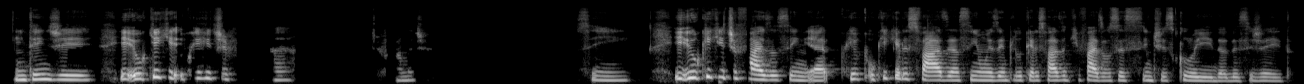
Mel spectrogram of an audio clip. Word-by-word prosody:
Entendi. 215 -1 +2 0.3
E - - +6
o 255 - +2
que 335 +3 +5
que 315 -2 -2
o - - -11
que 285 - -5
que 290 - 0
te 275 -4 -5
é, 210 -4 -13 0.9
de - - -27
forma 185 +1 -10
dif - - -18 1.5
Sim. 190 0 -7 0.4
E 285 +1 +7
o 305 - +5
que 350 +2 +3
que 335 -1 -2
te 300 -3 +3
faz 230 -7 +4
assim 205 -1 -2 0.6
o 225 - -3
que 255 +6 -5
que - - -1
eles 250 0 -1
fazem 195 -1 +5
assim 190 +1 -3
um 190 - 0
exemplo 190 +1 -2
do 195 - -3
que 190 - -2
eles 190 0 -5
fazem 190 0 +1
que 200 +1 -16
faz 190 -2 +2
você 180 +1 -6
se 185 - -12
sentir 185 -1 -7
excluída 175 -3 -3
desse 165 0 -9
jeito? 165 -2 -9
200 Hz, 190 wpm, -20 LUFS, 190-235 Hz, 1.5 s, E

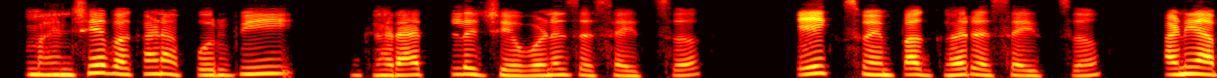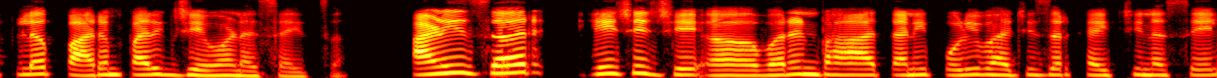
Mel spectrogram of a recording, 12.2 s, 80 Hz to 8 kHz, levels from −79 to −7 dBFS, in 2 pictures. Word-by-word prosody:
म्हणजे 220 +6 0
बघा 250 -1 -3
ना 250 - -2
पूर्वी 245 +6 -3 0.4
घरातलं 215 +4 -3
जेवणच 195 +2 -3
असायचं. 195 +1 -5 0.5
एक 265 +3 +6
स्वयंपाक 225 -1 +1
घर 215 +2 -1
असायचं 185 -1 -4 0.4
आणि 240 +3 +4
आपलं 230 +1 +3
पारंपरिक 220 +2 +2
जेवण 195 -2 -1
असायचं. 165 -3 -6 0.4
आणि 265 +6 +8
जर 290 +2 +6 0.3
हे 255 +1 +4
जे 275 +2 +3
जे 220 +1 +1
अ, 195 -1 +1
वरण-भात 215 -1 +1
आणि 210 +2 +2
पोळी-भाजी 210 0 -4
जर 215 +1 -4
खायची 200 +1 -5
नसेल, 205 0 -2
215 Hz, 140 wpm, -24 LUFS, 200-230 Hz, 0.5 s, आणि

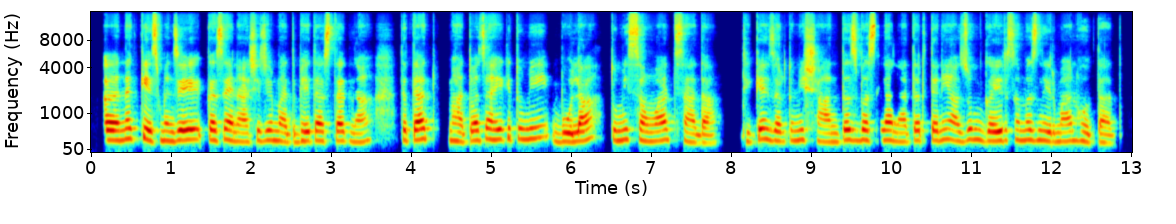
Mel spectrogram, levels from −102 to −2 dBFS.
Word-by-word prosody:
अ, 230 - +6 0.2
नक्कीच 250 -2 +2
म्हणजे 215 +1 +3 0.3
कसं 230 +1 +3
आहे 225 -2 +4
ना? 200 -2 -3
असे 190 +4 -4
जे 225 +2 -2
मतभेद 210 +1 -2
असतात 215 0 +2
ना, 185 0 -6 0.5
तर - - +3
त्यात 245 +1 +6 0.2
महत्त्वाचं 215 +4 0
आहे 240 0 +2
की 260 - -5
तुम्ही 260 +4 -3 0.2
बोला, 205 +4 +4 0.3
तुम्ही 230 +1 -1
संवाद 230 -1 0
साधा, 180 -4 -3 0.4
ठीक 195 0 -6
आहे. 245 0 +3
जर 215 -3 -1
तुम्ही 225 +1 -4
शांतच 205 +3 -1
बसला 230 0 +2
ना, 195 - -4
तर 225 0 -1
त्याने 230 +2 -2
अजून 240 +4 -3
गैरसमज 225 +2 0
निर्माण 205 -1 -3
होतात 180 -4 -6
220 Hz, 155 wpm, -18 LUFS, 200-230 Hz, 0.5 s, अ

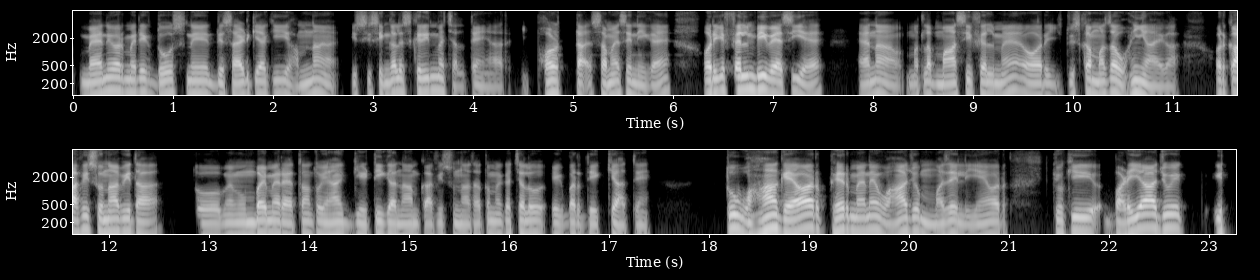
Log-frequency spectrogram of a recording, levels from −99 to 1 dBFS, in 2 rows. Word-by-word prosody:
मैंने 115 +6 +3
और 135 -2 +2
मेरे 125 +1 -1
एक 115 -4 -5
दोस्त 115 +1 -3
ने 115 0 0
डिसाइड 105 +1 0
किया 115 -2 0
कि 120 +2 -6
हम 90 -2 -9
ना 115 -6 -4 0.2
इसी 115 +2 -6
सिंगल 115 +4 -1
स्क्रीन 135 +2 0
में 135 - -1
चलते 85 -2 -9
हैं 85 - -7
यार! 85 0 -12
बहुत 115 +1 0
ट - - +1
समय 105 +2 0
से 115 +1 -2
नहीं 95 -3 -4
गए। 100 +8 -2 0.3
और 120 +1 +5
ये 145 - +3
फ़िल्म 145 +1 +6
भी 155 +1 +8
वैसी 125 +1 +3
है, 100 +5 -2 0.4
है 100 - +1
ना? 105 -6 -1
मतलब 100 +2 -4
मासी 105 +4 +1
फ़िल्म 105 -1 -2
है 135 +2 -2
और 105 0 +1 0.2
जिसका 105 +4 0
मज़ा 115 +2 +1
वही 110 +2 +1
आएगा, 85 -2 -4 0.4
और - - 0
काफी 140 -1 +5
सुना 120 0 +2
भी 125 0 +1
था। 105 0 0 0.4
तो 100 -1 -4
मैं 100 - -4
मुंबई 100 +3 +1
में 110 0 0
रहता 100 +1 -1
हूँ 105 - -5
तो 110 - -4
यहाँ 105 +1 0
गेटी 95 +2 -4
का 100 -2 +1
नाम 95 0 -4
काफी 95 +2 -6
सुना 95 -1 -6
था। 95 0 -7
तो 110 - -10
मैंने 105 0 -5
कहा 110 - -3
चलो 110 0 -2
एक 95 -2 -4
बार 100 -2 -2
देख 90 0 -5
के - - 0
आते 90 - -4
हैं। 85 0 -9 0.8
तो 150 +1 +3
वहाँ 120 +9 +5
गया 120 +1 +7
और 150 -1 +6
फिर 135 +3 +5
मैंने 135 +2 +1
वहाँ 115 -1 +1
जो 130 +1 -2
मज़े 100 +2 -1
लिए 95 -1 -6
हैं 100 - -3
और 105 -2 -3 0.5
क्योंकि 130 +3 0 0.2
बढ़िया 135 +10 +6
जो 150 +1 +2
एक 150 -6 -2 0.3
इ - - +2
110 Hz, 225 wpm, -23 LUFS, 100-125 Hz, 0.8 s, भी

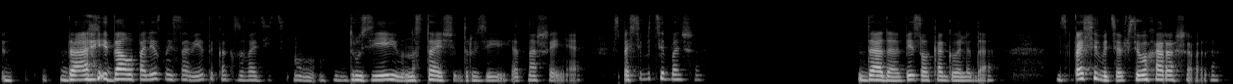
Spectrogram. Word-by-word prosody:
Эд 185 -1 -6 0.4
да, 215 +2 +5
и 225 +2 +4
дал 235 +2 +6
полезные 230 0 -2
советы, 215 -1 -7
как 215 0 -13
заводить, 195 -1 -10
ну, 185 -5 -8
друзей, 200 +2 +1
настоящих 185 +2 -1
друзей, 185 +1 -7
отношения. 195 +3 -8 0.3
Спасибо 215 +5 -6
тебе 260 -1 -4
большое. 225 -2 -7 1.5
Да-да, 195 -3 +4
без 215 +3 +1
алкоголя, 185 -2 -1
да. 195 +1 -8 0.6
Н 210 - -7
спасибо 235 +1 +3
тебе, 185 0 -1
всего 215 +4 +4
хорошего, 215 -2 +1
да. 205 -1 -11
205 Hz, 125 wpm, -25 LUFS, 190-220 Hz, 1.5 s, дал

